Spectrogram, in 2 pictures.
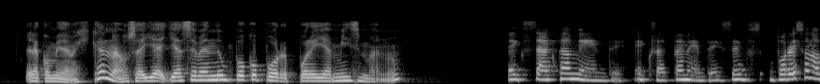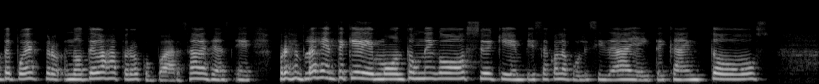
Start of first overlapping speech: none

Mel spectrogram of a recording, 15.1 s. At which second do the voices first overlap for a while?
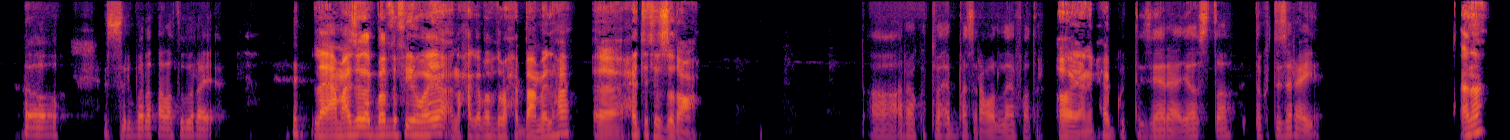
none

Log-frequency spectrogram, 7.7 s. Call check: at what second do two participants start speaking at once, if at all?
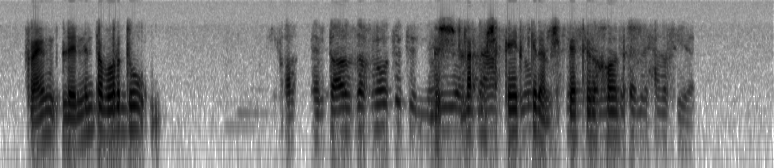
4.1 s

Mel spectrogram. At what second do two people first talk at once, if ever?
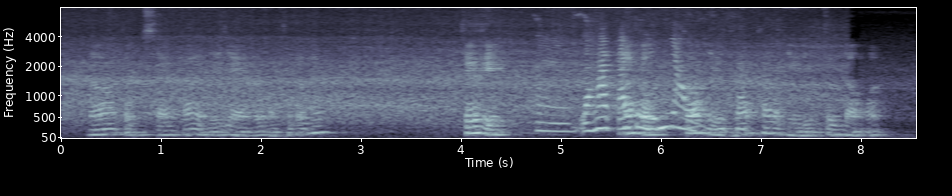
5.6 s

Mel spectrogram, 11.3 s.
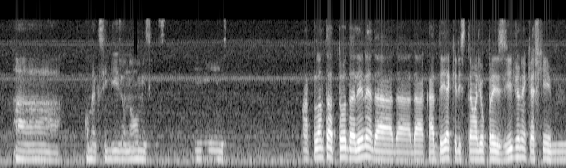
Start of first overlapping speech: none

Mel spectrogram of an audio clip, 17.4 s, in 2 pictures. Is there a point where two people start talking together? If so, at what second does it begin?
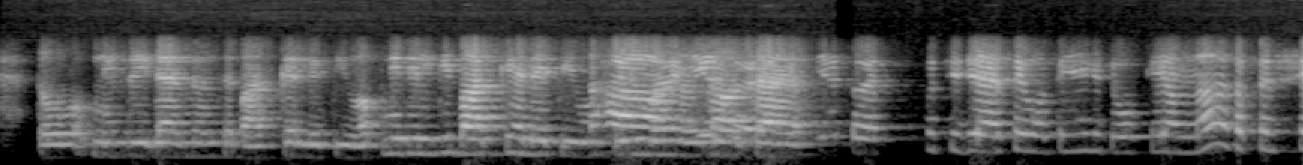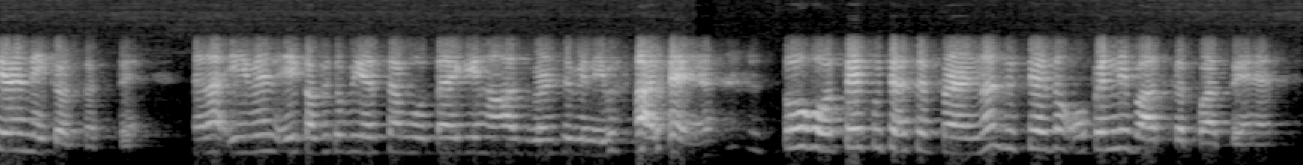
3.9 s

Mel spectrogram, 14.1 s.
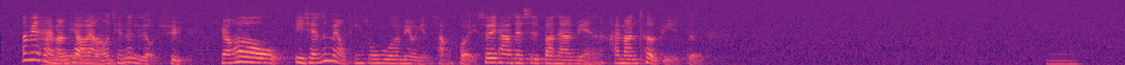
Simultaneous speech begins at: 0.5 s

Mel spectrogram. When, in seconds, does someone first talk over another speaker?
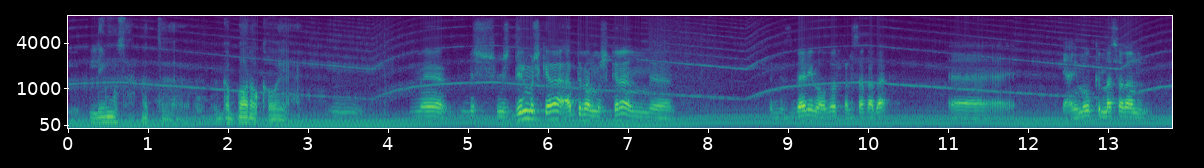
none

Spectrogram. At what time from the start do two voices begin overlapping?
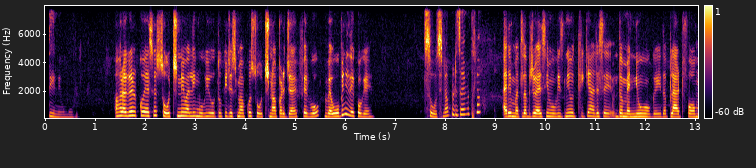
none

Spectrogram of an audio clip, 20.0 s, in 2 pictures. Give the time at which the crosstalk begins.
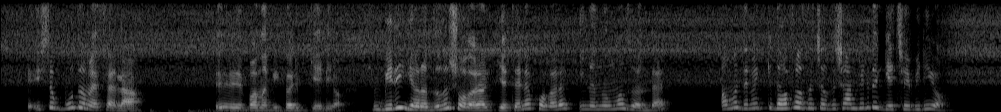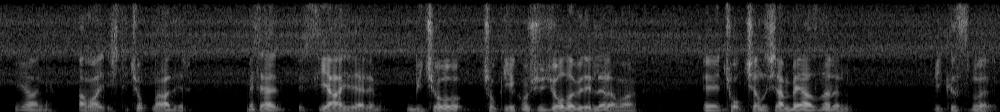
none

